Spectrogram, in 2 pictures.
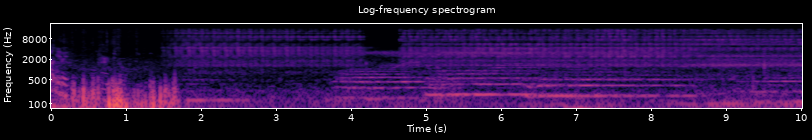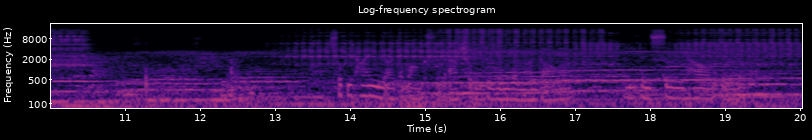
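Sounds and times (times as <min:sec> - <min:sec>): deep low chanting voices: 0:00.0 - 0:20.0.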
